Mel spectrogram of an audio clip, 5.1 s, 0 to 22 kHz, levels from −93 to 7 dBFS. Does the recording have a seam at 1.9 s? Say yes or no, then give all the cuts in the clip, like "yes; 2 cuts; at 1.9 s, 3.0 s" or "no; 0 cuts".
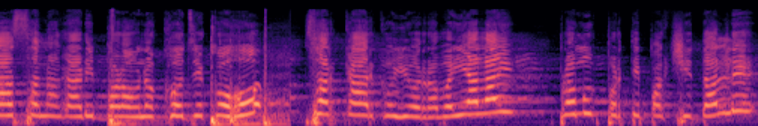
yes; 1 cut; at 1.9 s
